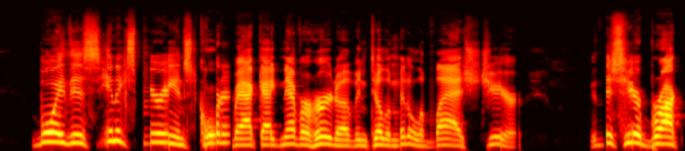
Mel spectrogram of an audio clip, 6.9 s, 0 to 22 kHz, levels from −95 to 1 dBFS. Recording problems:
choppy; very; from 1.5 to 2.5 s and from 4 to 6.5 s; 14% of the speech affected

